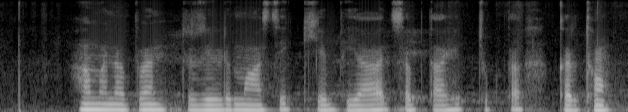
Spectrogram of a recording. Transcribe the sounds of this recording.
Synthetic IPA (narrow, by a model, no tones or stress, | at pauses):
hɐmɐnɐpɾə̃nɾeːɽmaːsɪkːebʱiaːd͡ʒsɐb̚t̪aːɦɪk̚t͡ʃʊkt̪akəɾt̪õː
